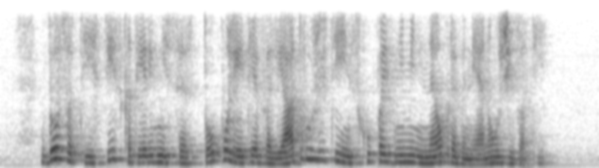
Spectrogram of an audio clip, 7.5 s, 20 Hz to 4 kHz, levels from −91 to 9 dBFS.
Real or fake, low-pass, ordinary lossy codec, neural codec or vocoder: real; 3.6 kHz; AAC, 32 kbps; none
